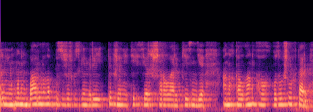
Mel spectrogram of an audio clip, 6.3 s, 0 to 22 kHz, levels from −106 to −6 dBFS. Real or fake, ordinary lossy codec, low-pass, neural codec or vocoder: fake; none; 5.4 kHz; codec, 16 kHz, 8 kbps, FreqCodec, smaller model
